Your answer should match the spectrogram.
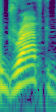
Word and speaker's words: draught: D-R-A-U-G-H-T. – Yeah. Why is that hard to say? – Drought? Actually, no, it's draft. – Draft. So there's a silent F. – D-R-A-U-G-H-T. Draft.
